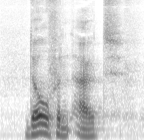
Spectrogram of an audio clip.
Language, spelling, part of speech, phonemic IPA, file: Dutch, doven uit, verb, /ˈdovə(n) ˈœyt/, Nl-doven uit.ogg
- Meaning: inflection of uitdoven: 1. plural present indicative 2. plural present subjunctive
